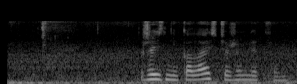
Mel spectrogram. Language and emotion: Russian, neutral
